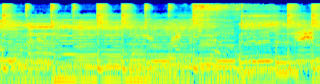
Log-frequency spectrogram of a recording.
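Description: Karaoke backing track of a slow country love song playing an instrumental passage led by guitar, with no singing over it.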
